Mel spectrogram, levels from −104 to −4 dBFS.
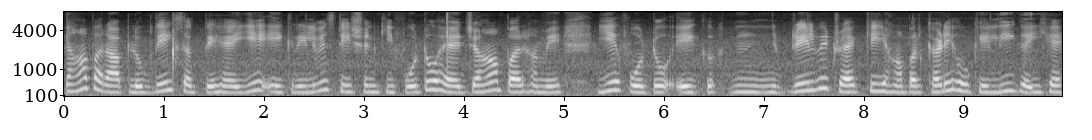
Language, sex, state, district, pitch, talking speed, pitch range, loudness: Hindi, female, Uttar Pradesh, Deoria, 230 Hz, 170 wpm, 220-265 Hz, -23 LUFS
